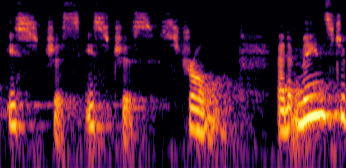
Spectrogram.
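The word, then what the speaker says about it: ἰσχύς: The Greek word for strong in the New Testament is quite tricky to pronounce, ischus, strong.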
